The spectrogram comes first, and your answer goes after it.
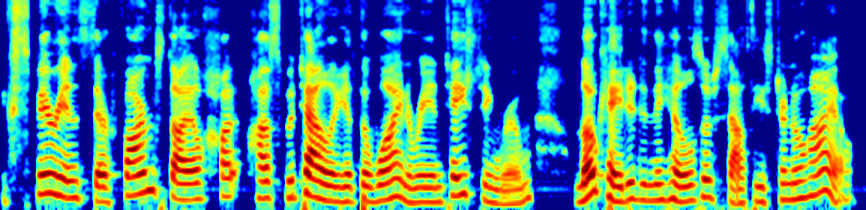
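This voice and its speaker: A woman's voice: medium pitch, moderate pace, no echo. A woman announcing and narrating a radio drama in a scripted style.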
